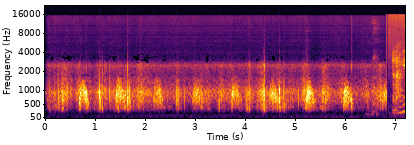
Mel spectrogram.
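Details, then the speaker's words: Fetal heartbeat at about 10 weeks of pregnancy, heard at home with a borrowed handheld Doppler: fast, rhythmic whooshing pulses. "And I could hear the heartbeat on the Doppler, I could find it."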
